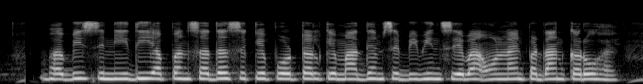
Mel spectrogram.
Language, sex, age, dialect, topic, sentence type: Magahi, female, 18-24, Southern, banking, statement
